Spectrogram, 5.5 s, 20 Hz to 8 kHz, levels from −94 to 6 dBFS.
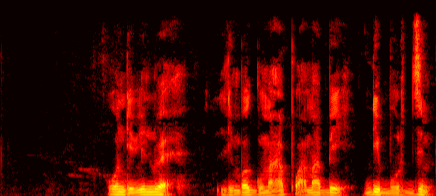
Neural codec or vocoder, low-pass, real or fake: none; 7.2 kHz; real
